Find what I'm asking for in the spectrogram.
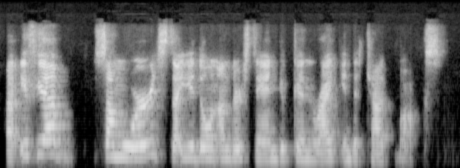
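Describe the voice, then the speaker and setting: Higher-voiced woman teaching online. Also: normal speed, a bit bright. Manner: simple phrasing, repeats and checks understanding. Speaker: English teacher. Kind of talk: online lesson, explaining words and questioning students.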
